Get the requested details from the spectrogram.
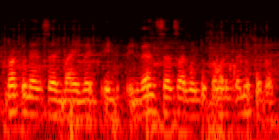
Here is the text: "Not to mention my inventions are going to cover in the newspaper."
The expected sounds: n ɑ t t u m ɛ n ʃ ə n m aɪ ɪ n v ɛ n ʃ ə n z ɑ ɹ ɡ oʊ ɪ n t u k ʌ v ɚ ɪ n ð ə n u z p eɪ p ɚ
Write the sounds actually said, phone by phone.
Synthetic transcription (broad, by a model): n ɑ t t u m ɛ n s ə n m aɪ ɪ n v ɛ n s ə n s ɑ ɹ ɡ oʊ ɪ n t u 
